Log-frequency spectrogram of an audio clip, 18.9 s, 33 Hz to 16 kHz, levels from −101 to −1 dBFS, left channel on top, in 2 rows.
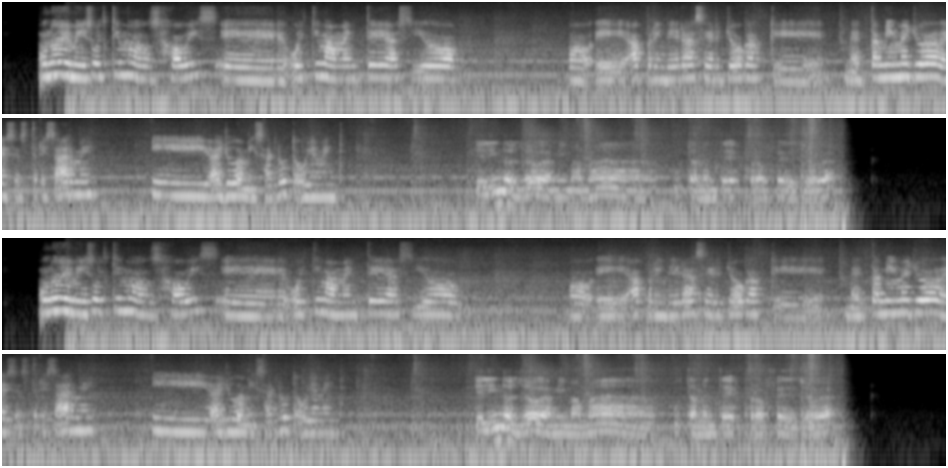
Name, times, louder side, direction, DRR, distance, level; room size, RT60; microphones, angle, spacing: voice 1, 0.4-4.5 5.7-10.4 10.9-12.8, left 2 dB, 55° left, 0.7 m, -27 dB
sound 1, 0.6-17.8, equal, 5° left, 1.0 m, -38 dB
voice 2, 14.2-17.8, right 2 dB, 50° right, 0.6 m, -28 dB
2.7 x 2.3 x 2.3 m
head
